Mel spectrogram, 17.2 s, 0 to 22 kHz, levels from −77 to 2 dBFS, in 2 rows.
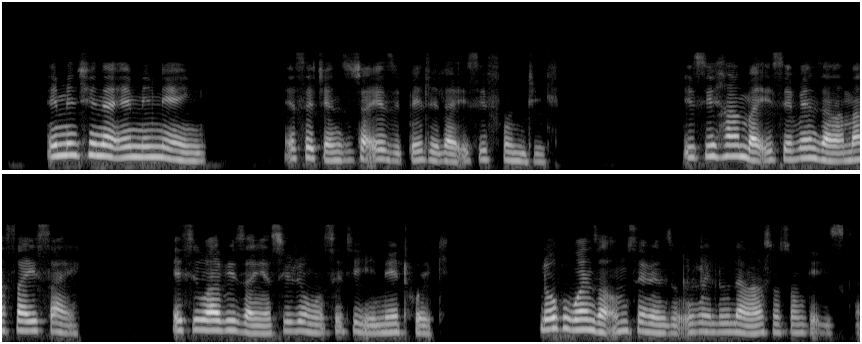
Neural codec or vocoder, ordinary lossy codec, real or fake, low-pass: codec, 24 kHz, 3.1 kbps, DualCodec; MP3, 64 kbps; fake; 7.2 kHz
